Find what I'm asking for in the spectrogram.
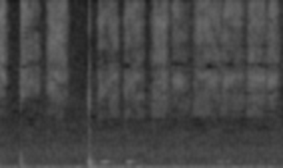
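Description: Marker or chalk scratching on a board during a biology lesson, a few short strokes close by over a steady background hum, with no speech.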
